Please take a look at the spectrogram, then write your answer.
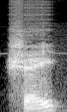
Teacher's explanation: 谁 You may be hearing shay as beginning with an English sh sound, but there is a slight difference. The tongue is curled back in the retroflex position for the consonant of shay. It's the same sound you had in shi. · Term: R-flavored sh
